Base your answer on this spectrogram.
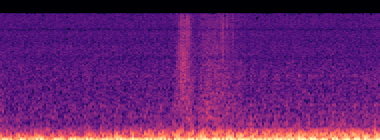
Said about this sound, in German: Und hier fährt gerade ein Traktor vorbei. Auch schön.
